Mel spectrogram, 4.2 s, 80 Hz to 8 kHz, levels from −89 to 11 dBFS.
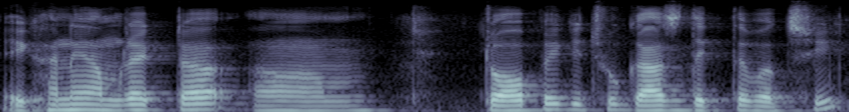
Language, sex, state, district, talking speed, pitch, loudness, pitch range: Bengali, male, Tripura, West Tripura, 115 wpm, 130 Hz, -20 LUFS, 125-145 Hz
